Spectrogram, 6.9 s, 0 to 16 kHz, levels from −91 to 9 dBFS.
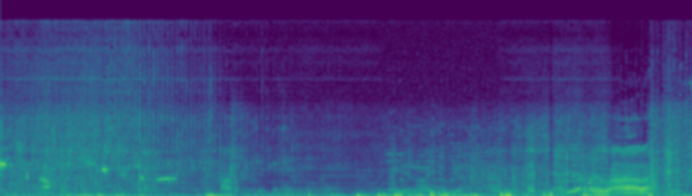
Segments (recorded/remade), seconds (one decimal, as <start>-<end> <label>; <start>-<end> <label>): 0.0-3.8 remade; 3.8-5.0 recorded; 5.0-6.2 remade; 6.2-6.9 recorded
